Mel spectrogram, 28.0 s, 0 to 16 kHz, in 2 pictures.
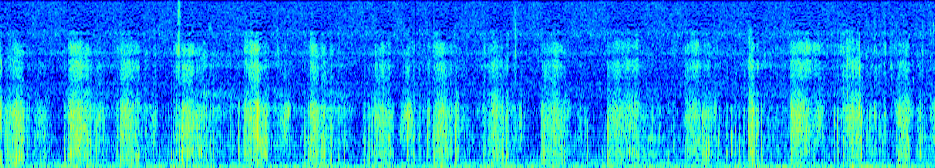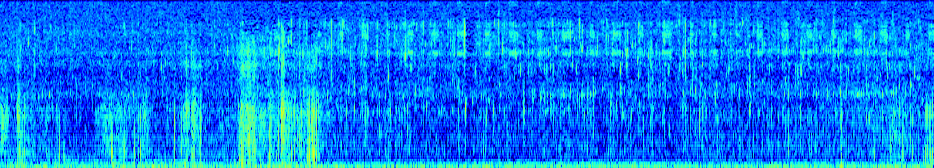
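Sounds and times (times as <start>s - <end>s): footsteps crunching in snow: 0.0s - 14.5s, 15.6s - 18.9s
creek water trickling: 0.0s - 28.0s.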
